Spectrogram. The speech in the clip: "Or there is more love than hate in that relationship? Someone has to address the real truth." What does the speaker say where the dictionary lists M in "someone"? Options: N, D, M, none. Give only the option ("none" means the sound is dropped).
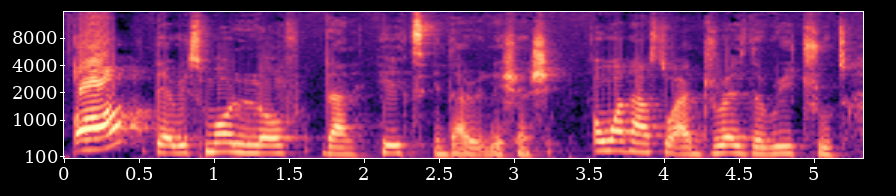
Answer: none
